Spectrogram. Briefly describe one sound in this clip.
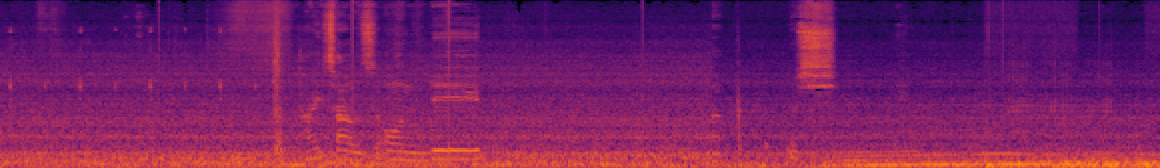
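A car engine hums with a low road rumble from inside a moving car.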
